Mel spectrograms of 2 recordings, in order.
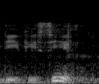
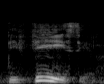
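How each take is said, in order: First: The stress is on the last syllable. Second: The stress is on the second-to-last syllable. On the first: The speaker calls it wrong. "if this didn't have a accent, it would be difícil, but because it ends in a, a consonant" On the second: The speaker calls it right. "they have an accent written"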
